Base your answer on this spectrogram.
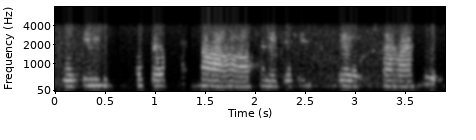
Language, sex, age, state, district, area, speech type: Hindi, female, 45-60, Uttar Pradesh, Azamgarh, rural, conversation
